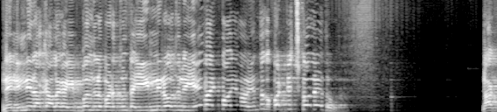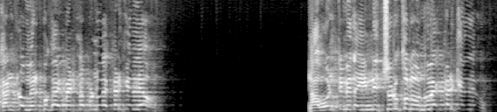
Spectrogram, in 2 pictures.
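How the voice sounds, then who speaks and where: Sobbing young boy crying out high and shrill, put on by a male preacher, echoey room. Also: pushed and bright. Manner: sobbing, high pleading cries.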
